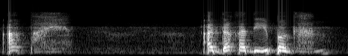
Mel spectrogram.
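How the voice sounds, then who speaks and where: A woman's voice: mid-range voice, flat delivery, normal speed, breathy edge. A woman playing a troubled, hesitant young woman hiding her feelings, subdued and sighing, in an old Ilocano radio drama. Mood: curt, evasive. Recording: dull lo-fi old radio recording.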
